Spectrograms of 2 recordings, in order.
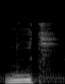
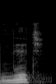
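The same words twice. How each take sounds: First: It is said with a non-American pronunciation. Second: It is said with an American pronunciation. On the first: "as opposed to niche" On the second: "as an American, I say niche"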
